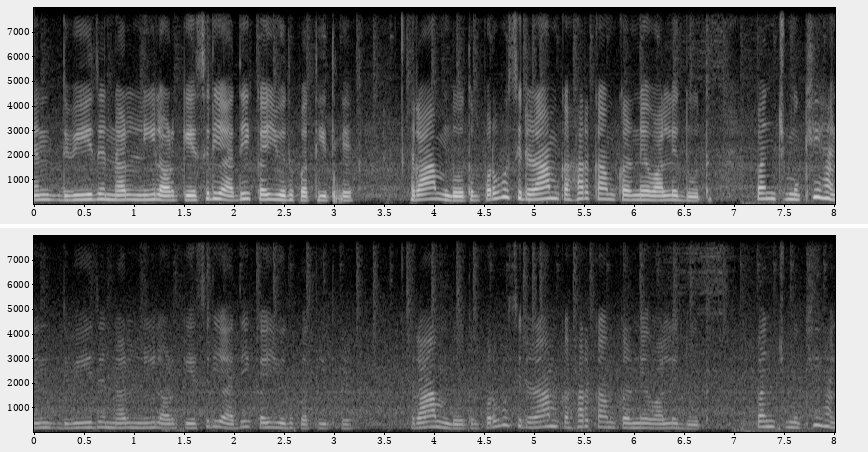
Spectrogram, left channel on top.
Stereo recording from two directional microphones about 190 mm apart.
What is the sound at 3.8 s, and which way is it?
Speech, 50° left (ahead or behind).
